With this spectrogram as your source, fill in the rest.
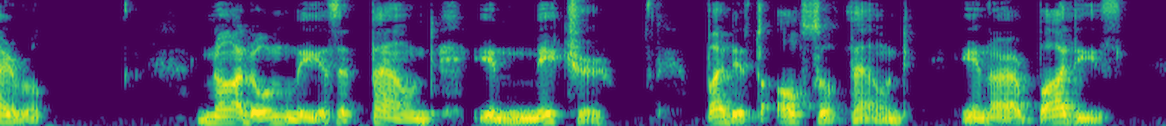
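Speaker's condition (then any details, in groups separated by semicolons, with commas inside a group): Cerebral palsy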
